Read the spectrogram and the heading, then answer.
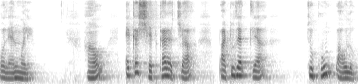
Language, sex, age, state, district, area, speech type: Goan Konkani, female, 30-45, Goa, Canacona, rural, spontaneous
